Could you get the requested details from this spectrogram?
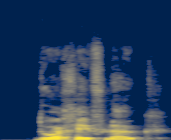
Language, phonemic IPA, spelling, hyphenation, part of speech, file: Dutch, /ˈdoːr.ɣeːfˌlœy̯k/, doorgeefluik, door‧geef‧luik, noun, Nl-doorgeefluik.ogg
- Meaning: 1. a hatch or a shutter in a wall, in particular between the dining room and the kitchen, that allows the cook to relay the food easily to the people in the dining room 2. a medium, a broker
